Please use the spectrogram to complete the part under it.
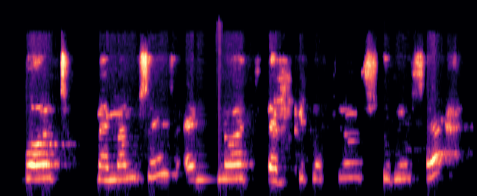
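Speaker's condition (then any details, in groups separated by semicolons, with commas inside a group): Cerebral palsy; therapy since six months old, ongoing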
